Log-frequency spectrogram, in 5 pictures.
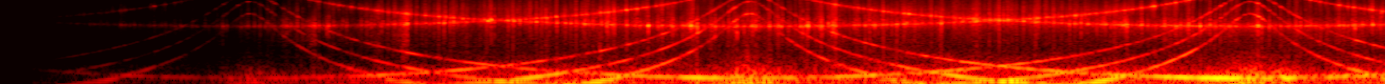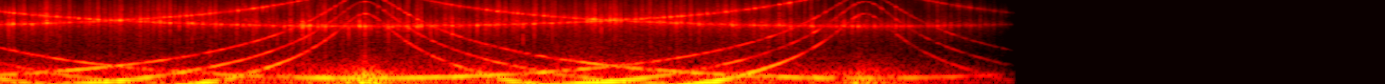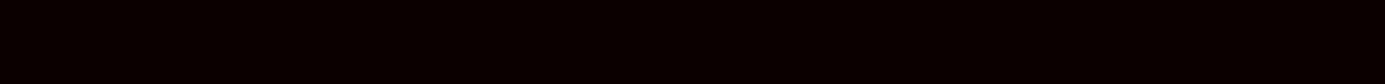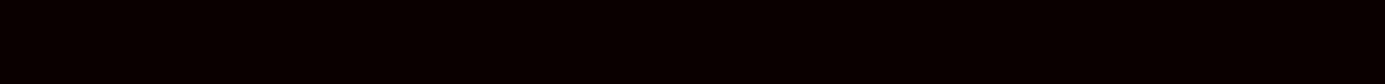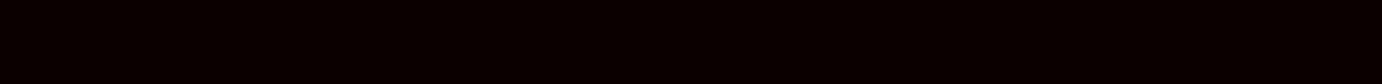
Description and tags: Space Whirl
Whirling spacey sound made from heavily processed VST's.
Effect, Sound, Spacey, Trippy, VST, VSTi, Whirl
